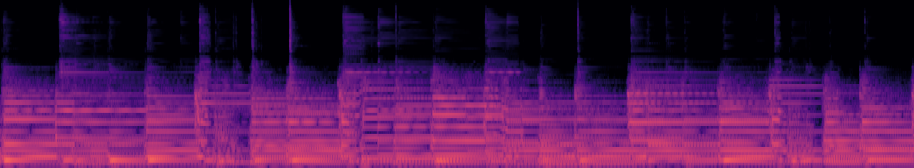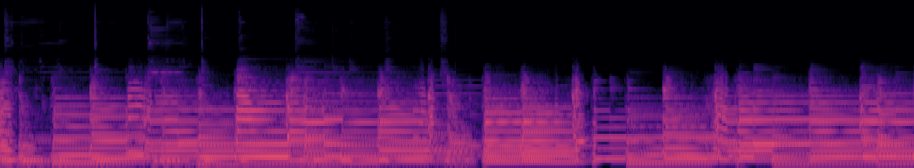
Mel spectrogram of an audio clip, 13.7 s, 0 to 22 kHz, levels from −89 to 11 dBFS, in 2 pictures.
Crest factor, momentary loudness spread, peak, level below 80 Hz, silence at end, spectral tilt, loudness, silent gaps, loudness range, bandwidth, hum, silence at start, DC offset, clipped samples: 16 dB; 5 LU; -16 dBFS; -78 dBFS; 0 s; -7 dB/octave; -32 LUFS; none; 2 LU; 17 kHz; none; 0 s; under 0.1%; under 0.1%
